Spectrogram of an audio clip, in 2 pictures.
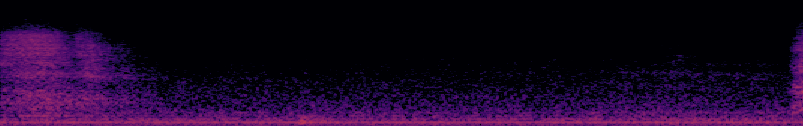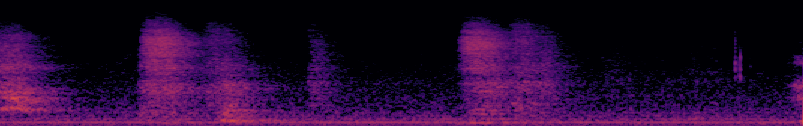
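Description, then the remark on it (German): Several sharp, breathy bursts of air, forceful breaths pushed in and out through the nose during a round of Bastrika breathing exercise, using the belly or belly and chest, come in an uneven cluster over a quiet background with a steady low hum. “eine Runde Bastrika, wo ihr fester ein- und ausatmen, entweder nur mit dem Bauch fester atmen oder mit Bauch und Brust.”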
